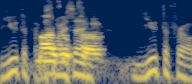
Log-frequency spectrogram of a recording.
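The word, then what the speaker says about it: Euthyphro: I was just correcting your misprononunciation of uuthifro is how you say it.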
